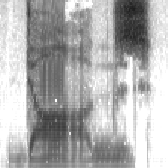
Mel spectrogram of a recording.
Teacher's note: In dogs, the S sounds like a soft Z.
